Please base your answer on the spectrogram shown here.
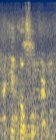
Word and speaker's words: Akiko Fukami: Akiko Fukami. Yeah. It's like that, the right pronunciation?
